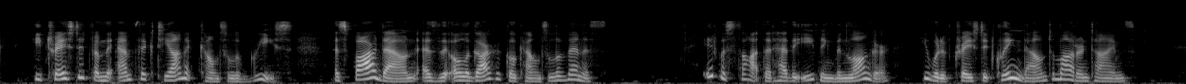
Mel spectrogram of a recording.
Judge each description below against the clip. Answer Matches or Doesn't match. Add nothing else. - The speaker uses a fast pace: Doesn't match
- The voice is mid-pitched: Matches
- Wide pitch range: Matches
